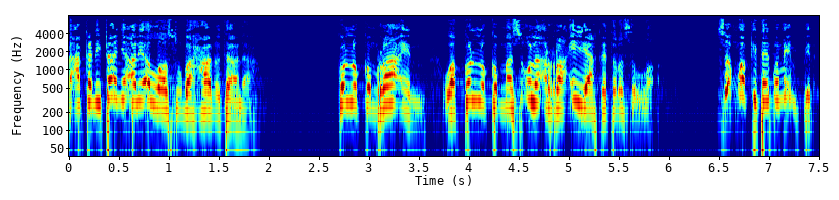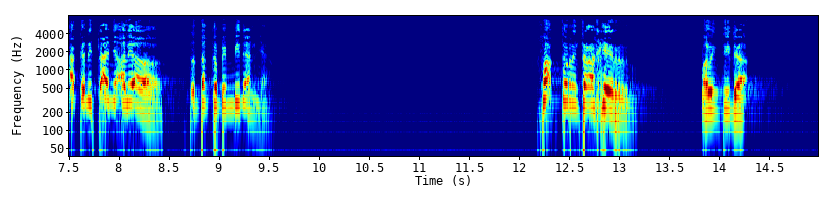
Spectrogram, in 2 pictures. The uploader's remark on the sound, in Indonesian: Rekaman Audio Khutbah Jum'at. Dilarang memotong rekaman audio ataupun video kajian di masjid Mu'adz bin Jabal, tanpa seijin dari admin.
